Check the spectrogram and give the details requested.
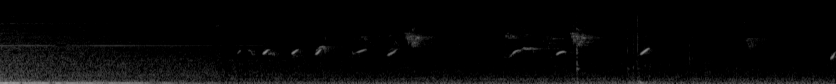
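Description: Small birds chirping: about a dozen short rising chirps, two or three a second, coming in bursts after the tail of a music cue fades out over the first two seconds.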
